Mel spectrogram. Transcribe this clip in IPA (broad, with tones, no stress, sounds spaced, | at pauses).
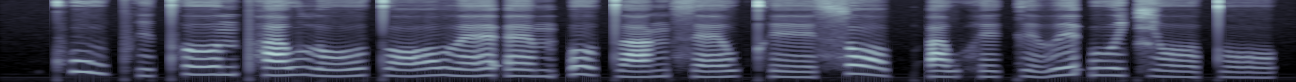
kʰ uː˥˨ pʰ i˩˧ t̪ʰ ɤː˧ n pʰ a˧˥ w l oː˩˧ t̪ ɔː˩˧ ʋ ɛː˩˧ ʔ ɛː˩ m ʔ o˥˨ t̪ aː˩˧ ŋ s ɛː˩˧ w kʰ eː˩ s ɔː˥˨ p̚ ʔ a˩ w h e˩ k e˧˩ ʋ e˧˥ ʔ u˧ ə̯ t͡ɕ ɤː˧˩ t̪ oː˩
